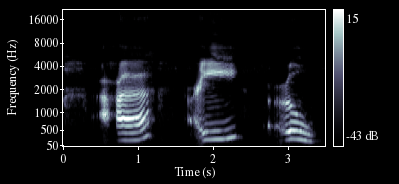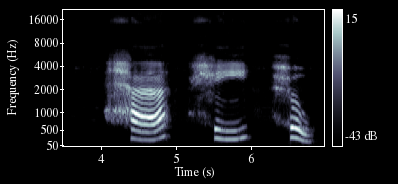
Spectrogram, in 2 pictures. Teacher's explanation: हमज़ा और हा की आवाज़ जो है वो गले के नीचे वाले हिस्से से, हलक के नीचे वाले से हिस्से से निकलेगी हमज़ा।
